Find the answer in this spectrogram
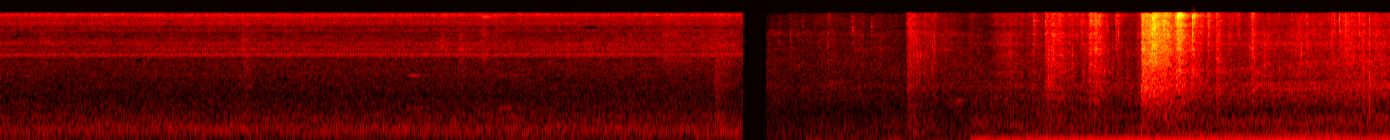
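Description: Steady low hum of supermarket freezer cabinets; after a break, a loud low rumble from about seven seconds in, with a short rattle partway through, as a loaded metal shopping cart is rolled over paving stones.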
